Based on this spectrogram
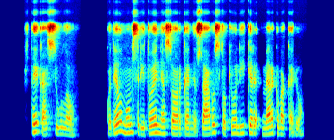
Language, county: Lithuanian, Marijampolė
